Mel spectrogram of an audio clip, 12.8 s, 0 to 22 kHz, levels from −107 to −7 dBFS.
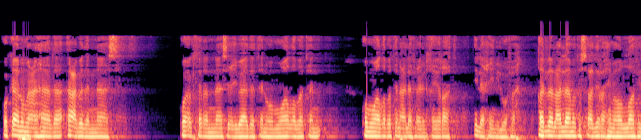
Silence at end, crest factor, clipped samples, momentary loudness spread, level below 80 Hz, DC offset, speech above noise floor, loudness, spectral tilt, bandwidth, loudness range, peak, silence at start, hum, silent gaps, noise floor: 0 s; 14 dB; under 0.1%; 8 LU; -28 dBFS; under 0.1%; 67 dB; -15 LUFS; -6.5 dB/octave; 7.8 kHz; 3 LU; 0 dBFS; 0.05 s; none; none; -80 dBFS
